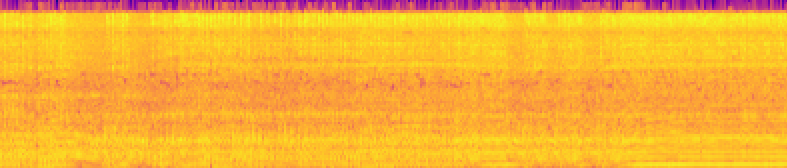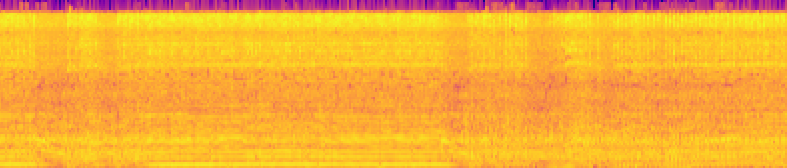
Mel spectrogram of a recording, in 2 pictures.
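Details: Old neglected Homelite chainsaw, previously seized, revived with bar oil added and chain loosened; two-stroke buzzes at idle, revs twice to a high steady scream and drops back cleanly, runs healthy.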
